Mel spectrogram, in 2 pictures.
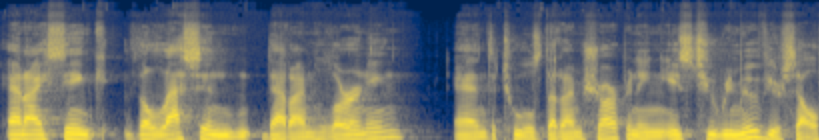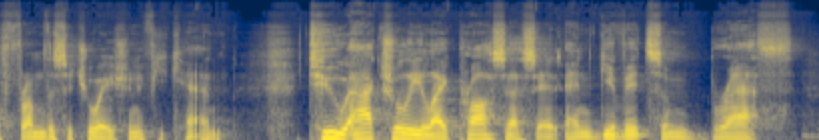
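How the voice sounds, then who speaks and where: A man's voice: on the low side, measured pace. A middle-aged man in a casual podcast chat, speaking hesitantly with frequent restarts. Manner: hesitant, restarts and trails off, soft-spoken reflection. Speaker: podcast guest, host's partner.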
